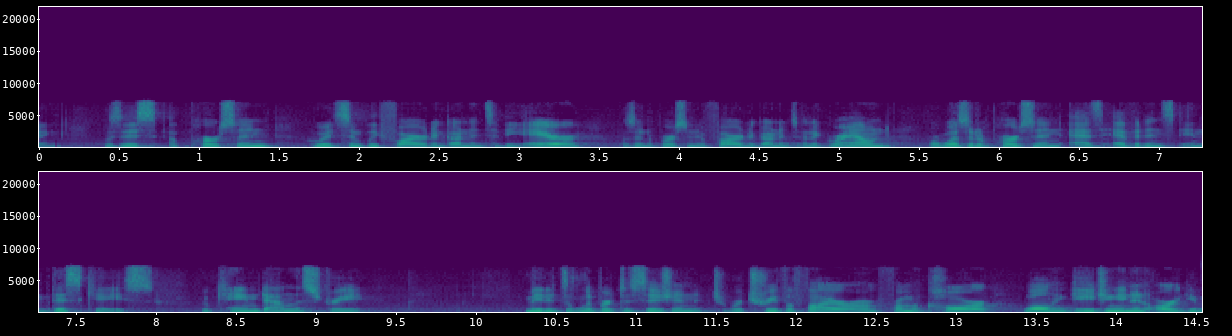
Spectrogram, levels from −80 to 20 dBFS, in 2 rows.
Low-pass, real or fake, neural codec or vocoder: 7.2 kHz; fake; codec, 16 kHz, 0.8 kbps, ZipCodec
